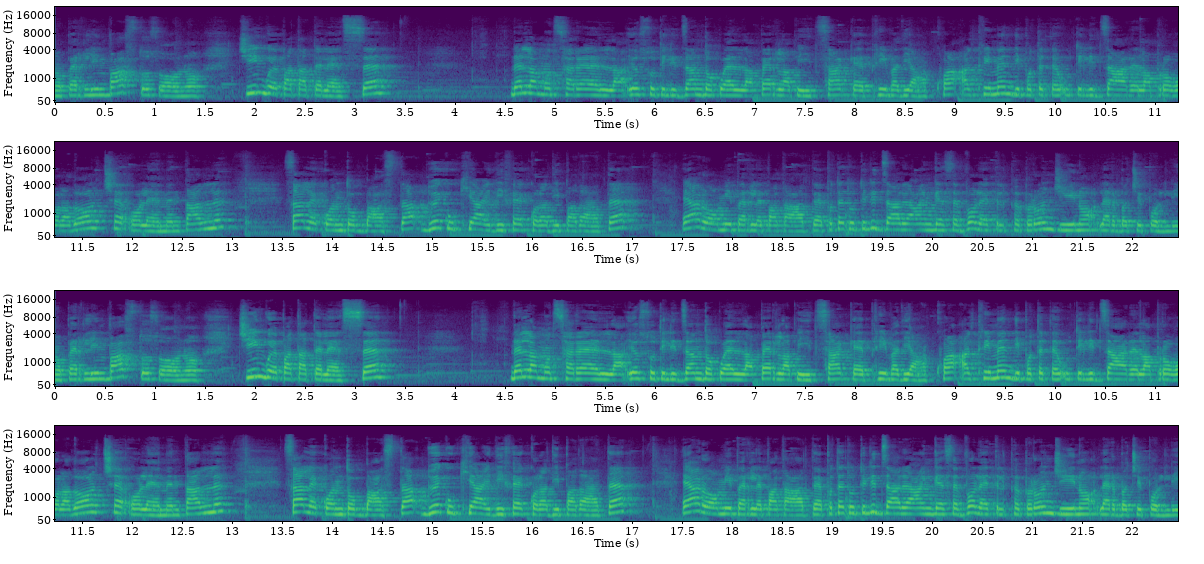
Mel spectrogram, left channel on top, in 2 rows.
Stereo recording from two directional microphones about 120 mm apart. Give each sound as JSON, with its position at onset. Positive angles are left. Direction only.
{"t": 0.0, "sound": "a woman's voice", "side_deg": -20}
{"t": 1.9, "sound": "a woman's voice", "side_deg": -35}
{"t": 4.6, "sound": "a woman's voice", "side_deg": -30}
